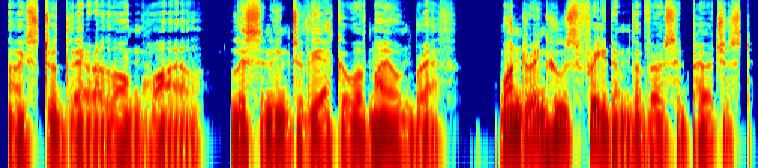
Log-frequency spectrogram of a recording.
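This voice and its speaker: A man playing a world-weary, erudite police inspector, narrating a mystery in brooding, literary, measured phrases. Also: very deep voice, lively intonation, a little mellow, dry recording, studio quality. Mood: brooding, reflective. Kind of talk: scripted first-person mystery narration.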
